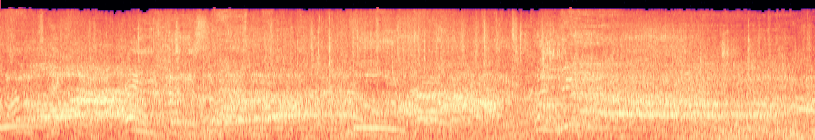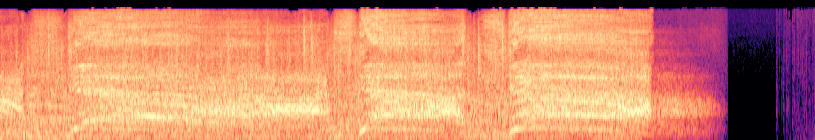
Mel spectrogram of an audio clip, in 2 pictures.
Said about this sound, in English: as you'll hear in this scene in which the Vikings, on a night before a raid, are doing a warrior dance, chanting around a bonfire at night. The chant turns into roars, and at the end, you hear Skarsgård howl.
